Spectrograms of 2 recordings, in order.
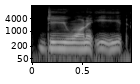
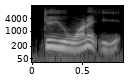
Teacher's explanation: Sometimes sounds are dropped entirely, like the T often disappears in want to.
